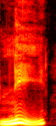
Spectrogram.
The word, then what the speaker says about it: knee: For example, the k and the w at the beginning of knee and right were lost.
